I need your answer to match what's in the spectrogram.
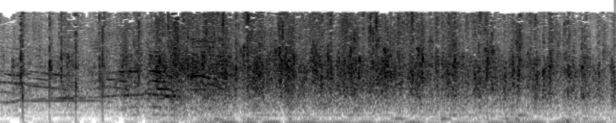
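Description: A crowd at a meeting bursts into steady, loud applause welcoming the next speaker, from South River, New Jersey, which fills the whole stretch, with a few whoops and cheering voices rising over the dense clapping early on.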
